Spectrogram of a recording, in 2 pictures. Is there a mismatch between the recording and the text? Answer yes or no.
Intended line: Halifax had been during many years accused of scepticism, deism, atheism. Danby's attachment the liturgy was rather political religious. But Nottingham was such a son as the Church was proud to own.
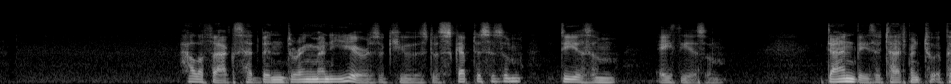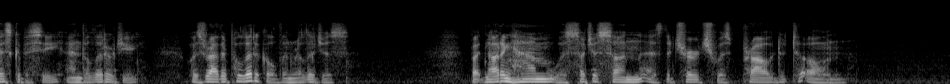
yes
